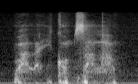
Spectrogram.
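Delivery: almost silent, barely audible whisper under the breath. Retelling how the companions answered the Prophet's greeting: very soft, almost silent. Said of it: "Sahabat jawabnya kayak gini. ... Pelan-pelan dalam hati".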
